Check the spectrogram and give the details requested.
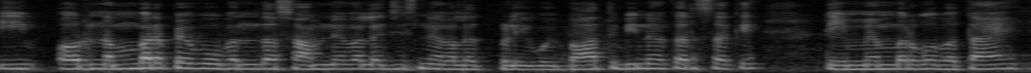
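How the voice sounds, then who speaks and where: A man with a high-set voice that stays level and barely rises or falls. He talks through a long rebuttal as a religious commentator, speaking straight at his opponent. He keeps circling back to the same points. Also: little pitch movement, darkish tone. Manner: argumentative, addresses his opponent directly; explains at length with repeated points. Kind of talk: spoken rebuttal monologue.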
